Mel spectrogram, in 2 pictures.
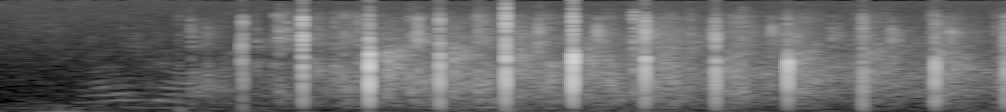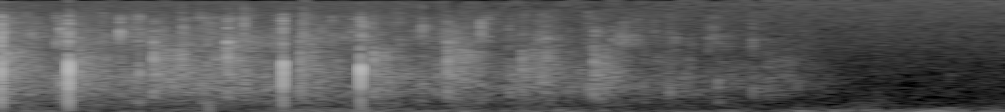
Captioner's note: applause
